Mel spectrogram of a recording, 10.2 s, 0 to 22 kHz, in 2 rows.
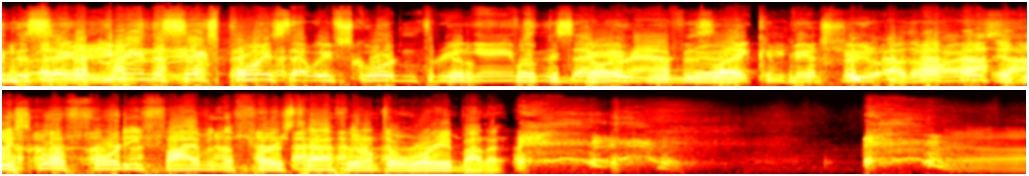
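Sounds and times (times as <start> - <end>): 
laughter: 0.0 - 7.8
speech: 0.0 - 8.2
person coughing: 7.7 - 8.8, 9.4 - 10.1.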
